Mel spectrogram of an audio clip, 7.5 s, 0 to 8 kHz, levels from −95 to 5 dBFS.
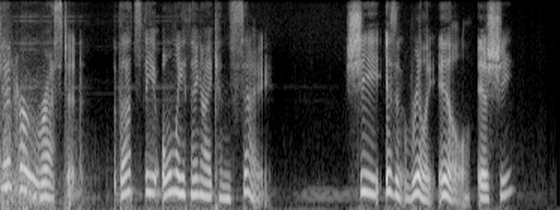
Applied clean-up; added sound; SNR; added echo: neural separator model SepFormer DNS4.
